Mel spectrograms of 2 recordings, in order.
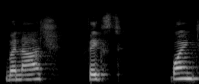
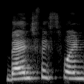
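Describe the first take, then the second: First: The name is said in two syllables, "Banach". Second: The name is squeezed into one syllable, "bench". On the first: The speaker calls it right. "But इसे बनाश fixed point theorem बोला जाता है" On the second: The speaker calls it wrong. "कुछ कुछ बच्चे इसे बेंच fix point भी बोलते हैं, बहुत जल्दी जल्दी पढ़ने के चक्कर में"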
